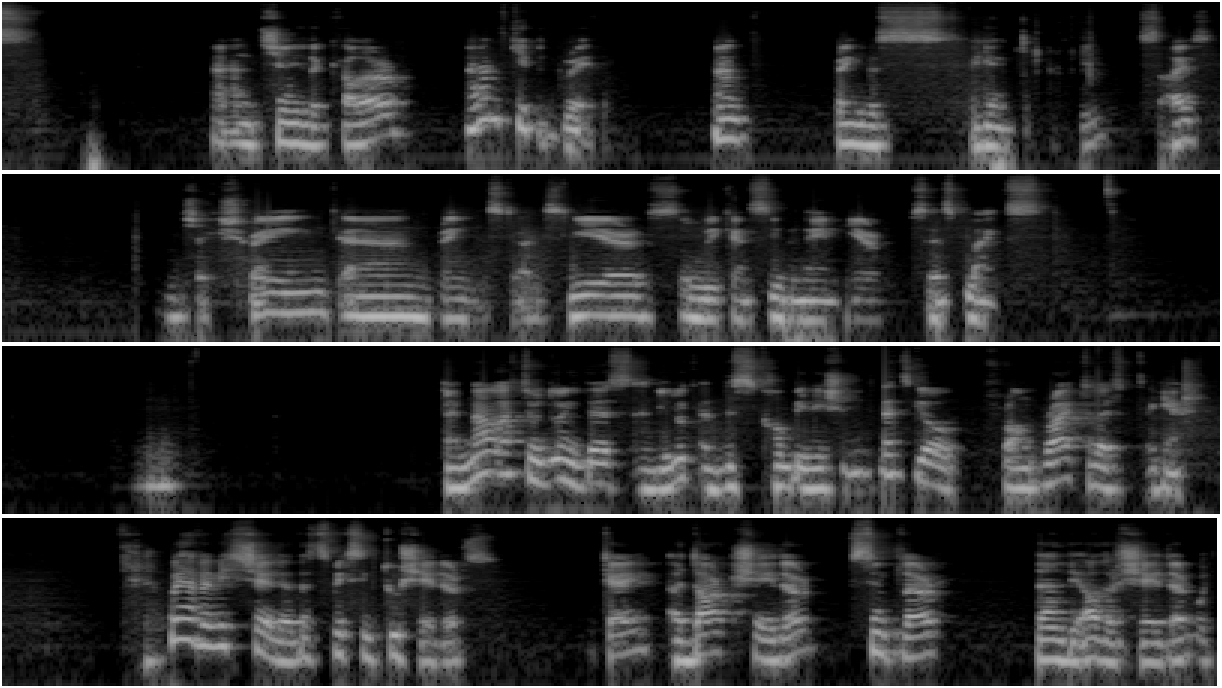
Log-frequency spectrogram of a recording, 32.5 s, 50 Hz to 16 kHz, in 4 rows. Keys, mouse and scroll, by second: 3.2 middle click, 5.1-8.0 drag, 8.8 click, 10.3 middle click, 11.1 click, 12.0 click, 13.3 click, 15.1 middle click, 16.1 middle click, 17.0 click, 19.1-20.2 drag, 20.6 middle click, 22.0 middle click, 22.6 middle click, 24.5 middle click, 25.9 middle click, 26.9 middle click, 29.3 middle click.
